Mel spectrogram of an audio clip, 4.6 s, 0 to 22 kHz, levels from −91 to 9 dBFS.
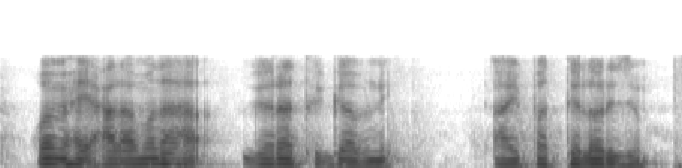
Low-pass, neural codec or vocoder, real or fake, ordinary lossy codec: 5.4 kHz; vocoder, 22.05 kHz, 80 mel bands, WaveNeXt; fake; none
